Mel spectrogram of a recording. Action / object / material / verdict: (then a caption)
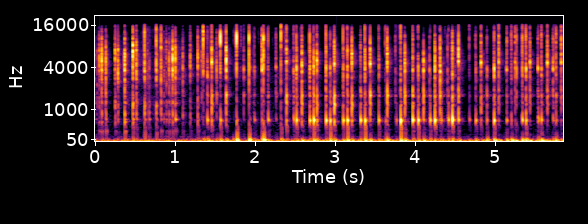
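tap / plastic spray bottle / plastic / none. A tilted plastic body mist spray bottle is tapped and scratched with long nails on its label and clear plastic. Quick, dry clicks and taps come in a fast, steady stream, with a hollow tone near 690 Hz, bright scratchy texture, and no ring after each hit.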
